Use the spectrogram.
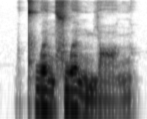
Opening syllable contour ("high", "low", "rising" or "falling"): falling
